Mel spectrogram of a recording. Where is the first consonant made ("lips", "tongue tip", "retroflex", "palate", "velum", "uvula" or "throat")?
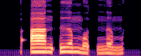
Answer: throat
